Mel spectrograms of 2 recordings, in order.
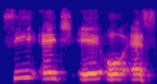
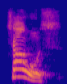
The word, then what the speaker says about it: chaos: to pronounce them so for the word chaos c h a o s chaos nobody told me how to pronounce it so i would end up using the word as chavos right that's the way it's written that's the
